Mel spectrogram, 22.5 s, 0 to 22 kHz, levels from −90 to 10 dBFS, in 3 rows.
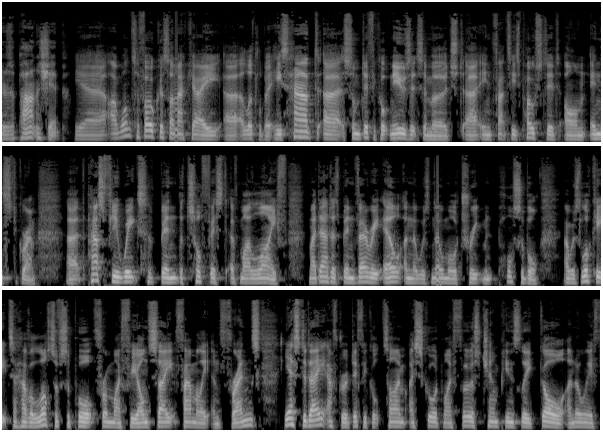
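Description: At 2.16 to 2.20 s, right after "want to focus on", and again at 12.92 to 12.97 s, between "ill and there was" and "more treatment possible I", a corrupt frame decoded produces a brief glitch. Damaged bits in the compressed stream were decoded anyway, and misread gains put energy in the wrong bands for a few frames each time. On a spectrogram each burst shows as a short, sharp-edged smear unrelated to the surrounding harmonics. On the waveform it appears as a spike peaking around -15 dBFS.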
